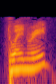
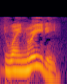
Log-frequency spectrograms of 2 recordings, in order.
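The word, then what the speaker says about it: Duane Reade: Al Dukes goes around calling it Dwayne Reedy. I bring Al. And the staff of ours, no one will correct him, and they all snicker behind his back. I heard it when I first got here as Dwayne Reedy.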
